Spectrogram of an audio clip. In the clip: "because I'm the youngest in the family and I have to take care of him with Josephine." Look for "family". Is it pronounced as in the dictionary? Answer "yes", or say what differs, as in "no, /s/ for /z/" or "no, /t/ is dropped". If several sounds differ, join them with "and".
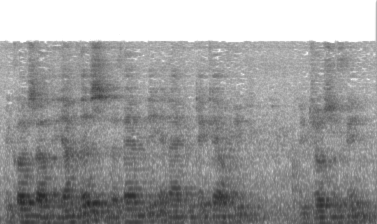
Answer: yes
